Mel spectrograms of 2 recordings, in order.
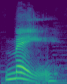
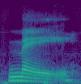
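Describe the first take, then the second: First: The pitch falls sharply from high to low. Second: The pitch dips low, then rises.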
